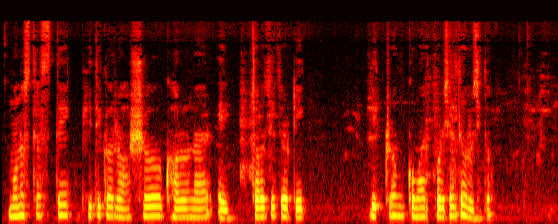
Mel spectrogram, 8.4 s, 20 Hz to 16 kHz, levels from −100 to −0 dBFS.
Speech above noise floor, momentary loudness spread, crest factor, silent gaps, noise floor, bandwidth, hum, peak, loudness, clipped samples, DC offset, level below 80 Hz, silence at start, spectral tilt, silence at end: 40 dB; 9 LU; 20 dB; none; -67 dBFS; 11.5 kHz; none; -8 dBFS; -28 LUFS; under 0.1%; under 0.1%; -64 dBFS; 0.15 s; -7 dB/octave; 0.95 s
